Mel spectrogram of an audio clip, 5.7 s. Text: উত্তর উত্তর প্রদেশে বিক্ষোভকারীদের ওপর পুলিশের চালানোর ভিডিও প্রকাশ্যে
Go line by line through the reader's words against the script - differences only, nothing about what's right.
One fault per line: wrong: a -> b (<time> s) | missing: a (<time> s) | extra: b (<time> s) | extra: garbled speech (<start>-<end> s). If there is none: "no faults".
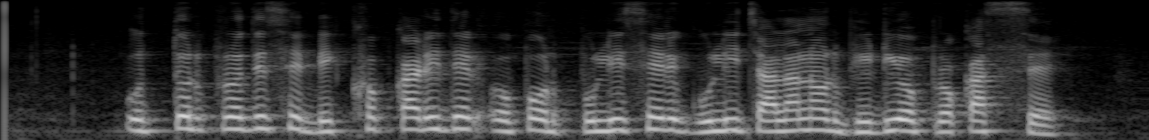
missing: উত্তর (1.0 s)
extra: গুলি (3.5 s)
